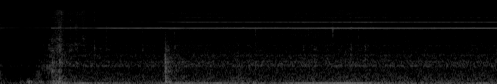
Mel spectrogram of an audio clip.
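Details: Switching power supply for a computer amplifier: thin, steady high whistle, caused by a failing capacitor between the transformer and a resistor.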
